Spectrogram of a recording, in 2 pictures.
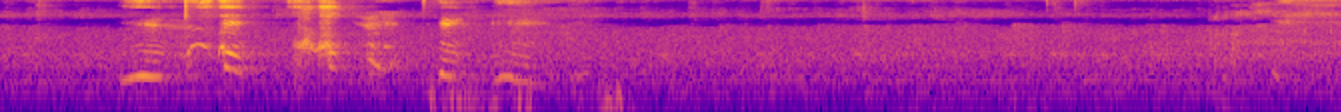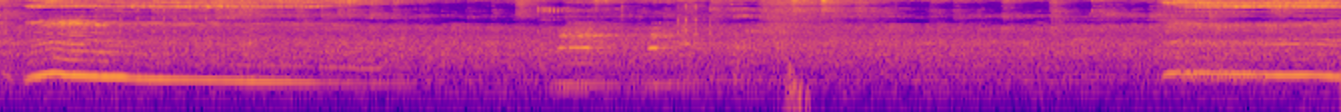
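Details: Infant crying during a power cut in Mumbai: short whimpering fusses, then drawn-out falling wails; ordinary unsettled crying.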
